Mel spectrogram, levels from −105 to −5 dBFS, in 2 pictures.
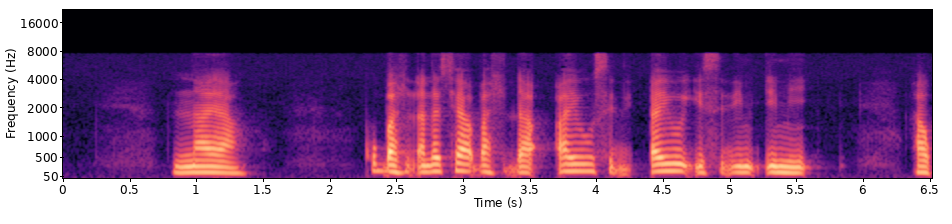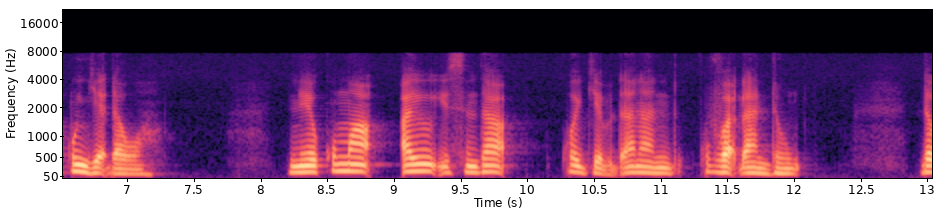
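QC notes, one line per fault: No faults found; the speech comes through a G.722 call path at 64 kbps, with nothing above 8 kHz as that codec's band limit sets.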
